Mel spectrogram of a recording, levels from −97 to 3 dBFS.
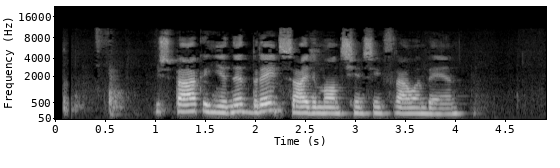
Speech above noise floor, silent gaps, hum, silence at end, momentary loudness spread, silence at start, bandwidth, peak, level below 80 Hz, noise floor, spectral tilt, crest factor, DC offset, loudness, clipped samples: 43 dB; none; none; 0.85 s; 22 LU; 0.1 s; 11.5 kHz; -4 dBFS; -74 dBFS; -67 dBFS; -4.5 dB/octave; 20 dB; under 0.1%; -24 LUFS; under 0.1%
